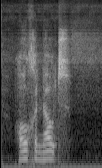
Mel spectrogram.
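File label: "hoge nood", Dutch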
